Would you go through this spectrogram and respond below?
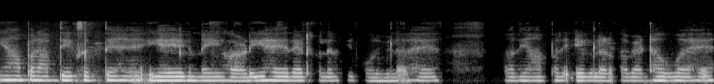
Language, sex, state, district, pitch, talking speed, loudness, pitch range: Hindi, female, Delhi, New Delhi, 180 Hz, 210 wpm, -15 LUFS, 175-185 Hz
